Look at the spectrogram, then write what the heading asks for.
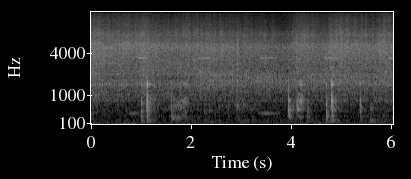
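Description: Squid rings and onions sizzling in oil in a nonstick frying pan with a steady hiss, while a wooden spatula stirs them and scrapes and knocks against the pan a few times.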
